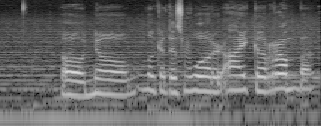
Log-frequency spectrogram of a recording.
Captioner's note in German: melodramatische Stimme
